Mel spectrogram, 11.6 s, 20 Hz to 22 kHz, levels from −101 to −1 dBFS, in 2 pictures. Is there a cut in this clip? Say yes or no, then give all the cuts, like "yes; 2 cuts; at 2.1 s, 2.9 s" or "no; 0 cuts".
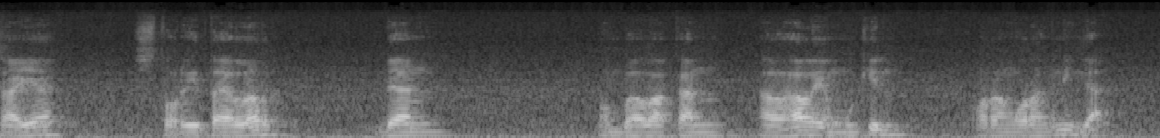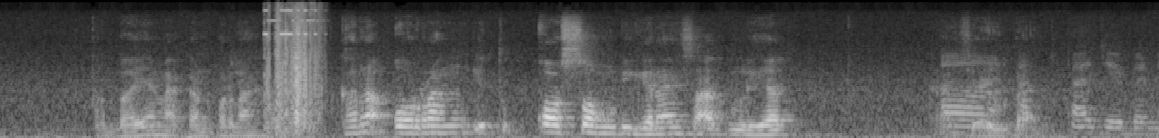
yes; 1 cut; at 7.3 s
